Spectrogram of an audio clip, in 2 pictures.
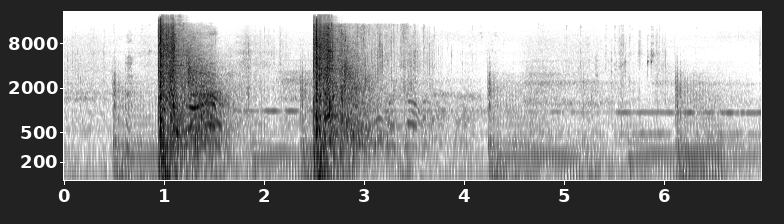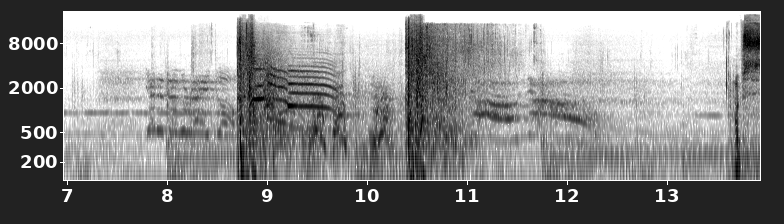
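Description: Rifle gunfire from The Last of Us Part II, sharp loud shots at irregular intervals, several single cracks and a couple of closer doubled bursts, over a low game ambience with faint chirping effects.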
